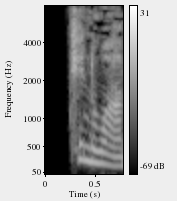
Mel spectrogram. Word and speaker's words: quinoa: Quinoa may have caused a number of heated debates regarding its pronunciation, which, by the way, is quinoa, but don't let that put you off, as quinoa is considered one of the healthiest ingredients on the planet.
